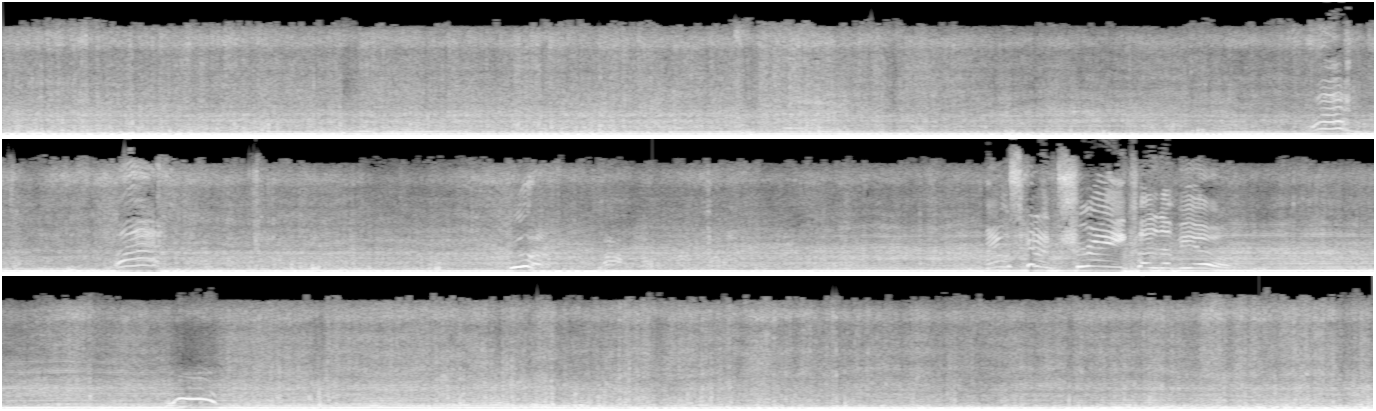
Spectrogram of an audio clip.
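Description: Snowmobile engine running at a steady drone while towing a toboggan, heard from the toboggan behind it with wind and snow rush on the microphone. The engine pitch steps up about halfway through and drops back near the end. A few brief voice calls cut in, the loudest about two-thirds of the way through.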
